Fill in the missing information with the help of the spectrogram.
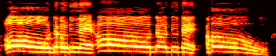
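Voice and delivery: loud, high, long-drawn "oh"; mock-scandalized outcry. Host reacting to a cheeky chat comment, mock-scandalized outcry. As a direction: wail in playful protest.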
